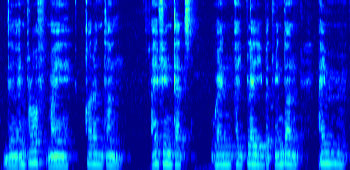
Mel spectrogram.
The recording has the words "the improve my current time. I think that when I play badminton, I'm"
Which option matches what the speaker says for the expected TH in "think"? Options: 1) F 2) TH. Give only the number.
1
